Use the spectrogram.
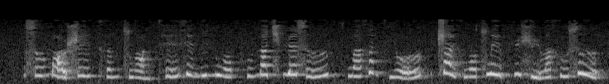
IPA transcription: s ɤ˧˥ m ɑ̰˨˩ ʊ̯ ʂ e˧˥ ɪ̯ kʰ ə˧˥ n t͡s w ɑ̰˨˩ ŋ t̪ʰ e˧˥ ɪ̯ x e˧ ɪ̯ n̪ i˥ n w ɔ˧˥ pʰ u˧˥ n̪ ä˥ t͡ɕʰ ɥ ɛ˥ s ɹ̩˧˥ | t̪ʰ w ä˧˥ x ə˥˩ n t̪ʰ j o̰˨˩˦ ʊ̯ | ʈ͡ʂ a˥˩ ɪ̯ x w ɔ˧˥ t͡s w e˥˧ ɪ̯ pʰ y˥˩ ɕ y̰˨˩ ɻ ä˦ x u˧˥ s ɹ̩˥˩

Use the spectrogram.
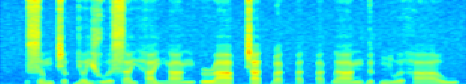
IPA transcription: s ə˧˥ m c ə˨˩ k̚ j ə˧ j ɣ u˨˩˨ ə̯ s a˨˩˦ j h a˧˥ j ŋ a˧ ŋ | ɹ aː˦˥ p̚ c a˦˥ t̚ ɓ a˨˩ k̚ ʔ a˨˩ t̚ ʔ a˨˩ k̚ l aː˧˥ ŋ ɗ ə˦˥ k̚ ɲ u˧˥ ə̯ h aː˧˥ w

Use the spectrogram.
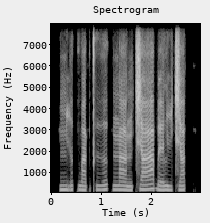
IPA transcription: ɲ ḭ˧˥ ə̯ k w a˨˩ k̚ t̪ʰ ɨ˨˦ ə̯ | ŋ a˧˩ ŋ t͡ɕ aː˨˦ ɓ ɛ˨˦ l i˨˩ t͡ɕ a˦˥ t̚

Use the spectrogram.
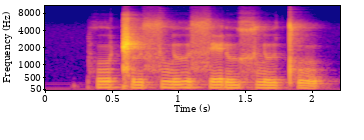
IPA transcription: pʰ ʊ ǁ ɯ s l ɯ s e ɾ ɯ x l ɯ tʼ ʊ

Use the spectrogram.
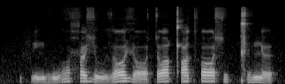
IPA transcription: f i˩ n̪ o̤˩ w ɔ̤˥ ħ ɵ˥ z uː˩ ð ɔː˥ ʒ ɔː˩ t ɔː˥ qʼ o˥ t̪ʰ ɔː˥ s ṳ˧ ǁ o̤˥ n ə˧

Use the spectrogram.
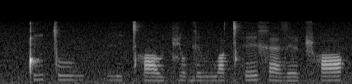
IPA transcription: ǃ i ǀ u v | ɦ i ǀʰ ɒ u̯ t͡ɕ o ɡ e v w ɒ ǀʰ e x æ z e ʈ͡ʂʰ ɒ

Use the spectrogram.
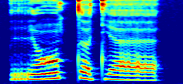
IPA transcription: rʲ ɔ̃ tː œ tʲ æː

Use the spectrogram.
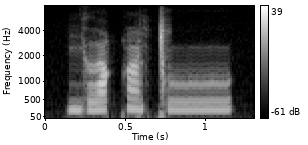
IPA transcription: j ɤ q ə̃ ǀ u

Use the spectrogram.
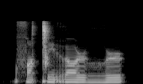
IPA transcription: sˤ e ǀ i r ɔ ɹ o̤ ɹ

